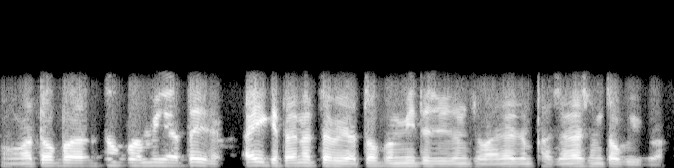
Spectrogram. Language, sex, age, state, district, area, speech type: Manipuri, male, 18-30, Manipur, Kangpokpi, urban, conversation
